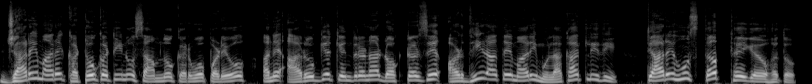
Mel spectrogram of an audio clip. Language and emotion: Gujarati, surprised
